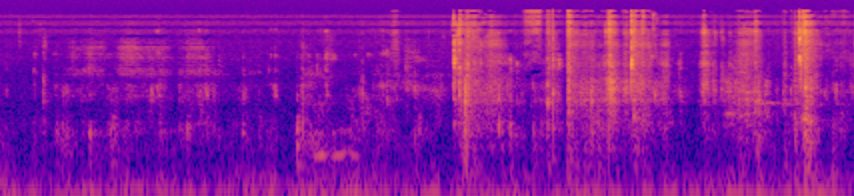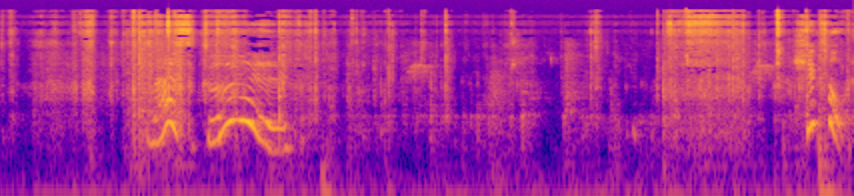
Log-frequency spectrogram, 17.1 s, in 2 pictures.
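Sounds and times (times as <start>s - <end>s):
person chewing crunchy food: 0.0s - 8.9s, 11.8s - 16.5s.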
